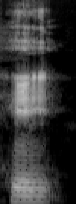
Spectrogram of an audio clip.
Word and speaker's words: ح: there is no dot so we call it uh Hey in Udu we pronunciate like this hey so here we can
